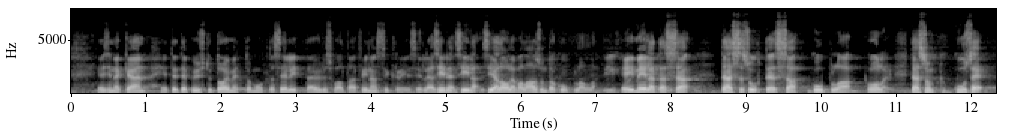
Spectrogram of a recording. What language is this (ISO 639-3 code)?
fin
